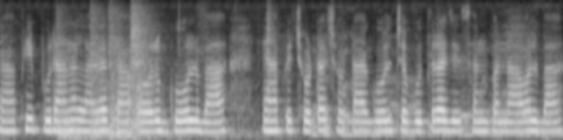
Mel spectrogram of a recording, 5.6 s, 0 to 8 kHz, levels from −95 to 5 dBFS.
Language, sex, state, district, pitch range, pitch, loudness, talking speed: Bhojpuri, female, Uttar Pradesh, Varanasi, 205-220 Hz, 210 Hz, -14 LUFS, 160 wpm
